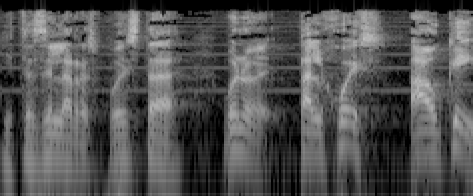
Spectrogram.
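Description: Noticeable noise fills the background. Over it, a man speaks at a moderate pace. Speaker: lecturer. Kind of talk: lecture.

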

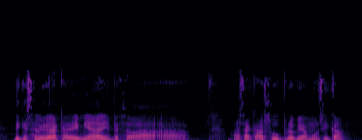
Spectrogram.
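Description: A man at a fairly quick pace, monotone and flat in intonation. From Barcelona, Spain. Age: young. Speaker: podcaster. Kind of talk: casual monologue.

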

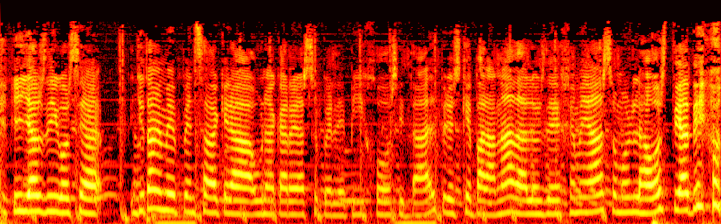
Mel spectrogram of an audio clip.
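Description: A woman speaks at a fairly high pitch and a fairly quick pace, with hardly any pauses and fairly even intonation. Noticeable background noise is present. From Catalonia, Tarragona. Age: young. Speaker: student radio co-host. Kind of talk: casual student radio show. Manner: halting.

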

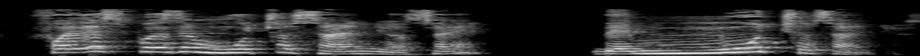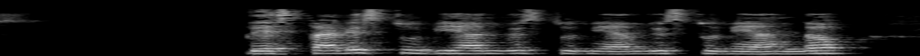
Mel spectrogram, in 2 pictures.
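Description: This woman has an ordinary speaking voice at a medium pitch. She talks at a fairly slow pace with lively intonation. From Mexico, Tijuana. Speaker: spiritual life coach. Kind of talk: interview testimony.

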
